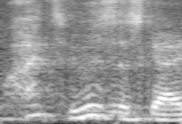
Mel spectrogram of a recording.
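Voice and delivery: low, hushed aside to himself; quiet inner-thought voice; puzzled aside. Retold or imitated. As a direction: think it softly under the talk, baffled. Acted private puzzled reaction aside.

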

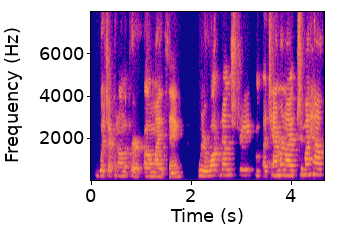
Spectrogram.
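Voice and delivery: ordinary talk

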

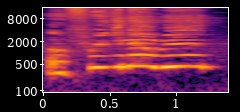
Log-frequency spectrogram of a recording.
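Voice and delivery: very high, loud panicked squeal; mock panic. Player to co-player in the dark game, mock panic. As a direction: squeal it like a hammed-up freak-out.

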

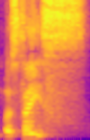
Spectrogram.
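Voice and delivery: slow teacher's model of assess; long vowel. Shown as a demonstration. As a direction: draw out the stressed vowel in assess. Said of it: "是也拉长音".

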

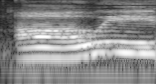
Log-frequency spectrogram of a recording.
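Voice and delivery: ordinary delivery, nothing marked

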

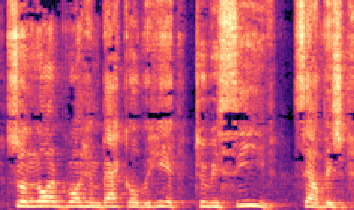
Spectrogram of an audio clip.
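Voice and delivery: ordinary talk

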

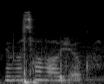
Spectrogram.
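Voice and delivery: "Eu vou salvar o jogo" in a breathy whisper. Real, not acted. Player whispering her plan to save the game. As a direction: whisper it to yourself. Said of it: "repeats it whispered".

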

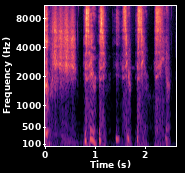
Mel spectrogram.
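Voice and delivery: hushed urgent whisper. Real, not acted. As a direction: whisper so he can't hear. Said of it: "Why are we whispering?".

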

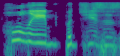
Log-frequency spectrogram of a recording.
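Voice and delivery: normal talking voice

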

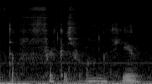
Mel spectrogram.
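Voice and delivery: whisper. Acted. Whispered insult.

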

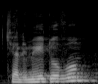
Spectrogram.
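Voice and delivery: ordinary delivery

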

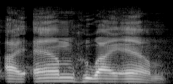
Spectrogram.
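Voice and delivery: slow, weighty I am who I am; God's slow declaration. Acted. God answers Moses, slow and weighty. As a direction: speak it slowly as God. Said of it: "And God said to Moses".

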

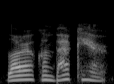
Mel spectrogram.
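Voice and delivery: loud motherly command; urgent yell after her; shouted order. A narrator's reading. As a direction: shout to call a runaway child back. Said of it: "Her mother shouted".

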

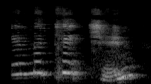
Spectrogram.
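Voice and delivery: high-pitched, disbelieving echo; incredulous. A narrator's reading. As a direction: question it as if it were absurd. Dad cannot believe Daisy.

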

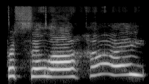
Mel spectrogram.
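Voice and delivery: excited greeting. Real, not acted. Greeting viewer.

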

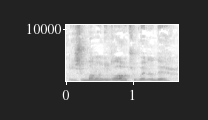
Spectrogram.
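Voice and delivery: chewing while talking; talking through food; mouth full. Real, not acted. Seen 2: Food taken at -1.0; lips closed, puffed, chewing while speaking.

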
